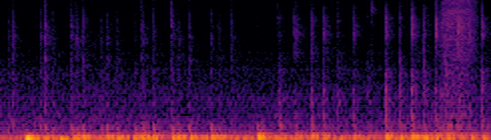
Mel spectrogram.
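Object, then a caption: Plastic pump bottle. A medium-sized green plastic lotion pump bottle, hollow and filled, is held in both hands and tapped and scratched with fingernails. A steady run of quick, soft tapping clicks with a dull, low thud beneath them, and a brief brighter scratchy burst near the end.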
